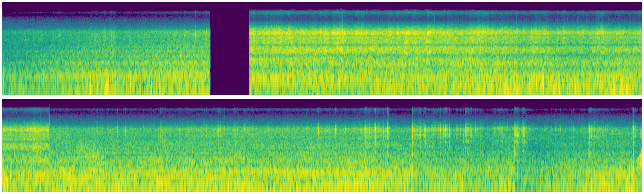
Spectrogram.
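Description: A motor engine running steadily, with wind noise on the microphone. The sound cuts out briefly about three seconds in, and a higher whine over the engine stops abruptly about eight and a half seconds in.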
